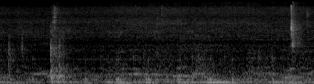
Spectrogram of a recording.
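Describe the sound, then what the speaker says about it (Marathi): Mustard and cumin seeds splutter in hot oil for a tempering, a soft steady hiss punctuated by a few sharp pops and crackles, close but fairly quiet. "चांगलं तडतडू देऊया"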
